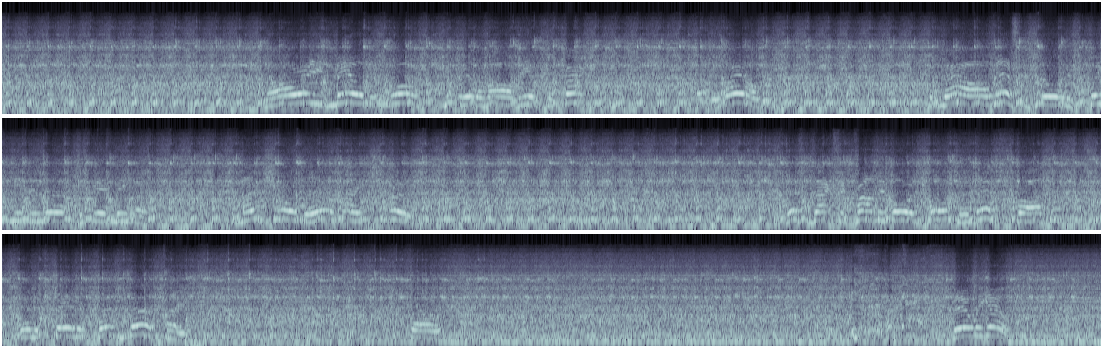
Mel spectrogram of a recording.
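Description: Vertical milling machine running steadily with a fly cutter taking a light skim cut, about ten thousandths, across the top of a welded tool block to clean it up.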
